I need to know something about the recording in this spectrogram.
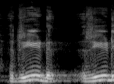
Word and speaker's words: read: जैसे कि रीड जो शब्द होता है वो उसको READ को रीड पढ़ा जाता है, लेकिन उसका जो पास्ट टेंस होता है READ उसको रेड पढ़ा जाता है।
